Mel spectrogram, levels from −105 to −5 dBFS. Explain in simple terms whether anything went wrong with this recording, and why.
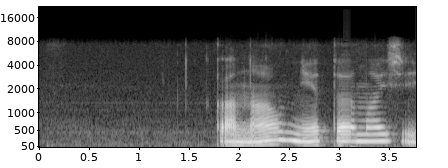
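Around 3.03 to 3.13 s the speech briefly smears into a fading held sound, then jumps ahead. That's a burst of packet loss: about 80 ms went missing and was papered over.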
